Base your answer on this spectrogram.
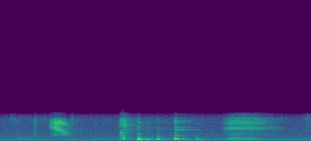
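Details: Pet cats playing indoors among new toys: a sharp high mew, then a cluster of short chirping, clipped calls, and a longer drawn-out wavering meow to finish, in a small quiet room.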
